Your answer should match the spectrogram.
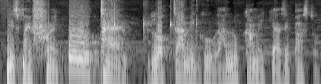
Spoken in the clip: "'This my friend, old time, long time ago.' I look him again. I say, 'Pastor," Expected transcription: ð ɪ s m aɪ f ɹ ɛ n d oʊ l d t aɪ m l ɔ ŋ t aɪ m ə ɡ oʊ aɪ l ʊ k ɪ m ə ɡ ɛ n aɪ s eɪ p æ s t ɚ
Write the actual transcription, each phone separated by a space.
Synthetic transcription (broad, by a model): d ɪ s m aɪ f ɹ ɛ n d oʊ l t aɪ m l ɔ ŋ t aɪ m ə ɡ oʊ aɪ l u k ɪ m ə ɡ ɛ aɪ s eɪ p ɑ s t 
